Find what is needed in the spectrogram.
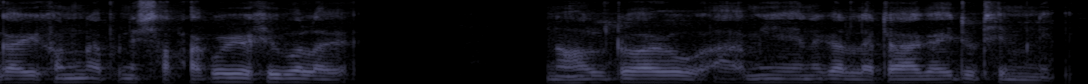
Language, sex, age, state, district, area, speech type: Assamese, male, 30-45, Assam, Biswanath, rural, spontaneous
